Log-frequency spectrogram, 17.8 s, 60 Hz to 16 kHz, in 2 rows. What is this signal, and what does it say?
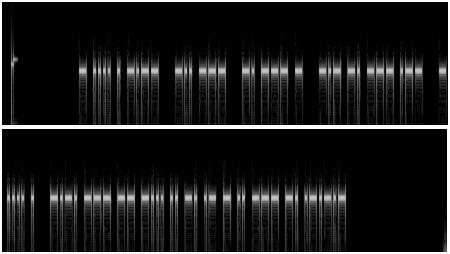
Morse code, heard as a keyed tone, about 25 wpm, 700 Hz. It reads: THEY DO NOT KNOW THE COMBINATION.
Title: Sentences from Top 1000 Words - Review Part 6 - 25wpm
